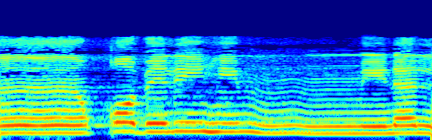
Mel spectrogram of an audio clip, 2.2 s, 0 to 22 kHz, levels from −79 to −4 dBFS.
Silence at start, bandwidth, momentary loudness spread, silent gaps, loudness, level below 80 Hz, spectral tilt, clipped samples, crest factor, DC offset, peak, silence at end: 0 s; 8 kHz; 6 LU; none; -21 LUFS; -66 dBFS; -4 dB/octave; under 0.1%; 14 dB; under 0.1%; -8 dBFS; 0 s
